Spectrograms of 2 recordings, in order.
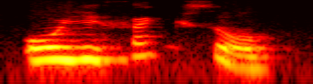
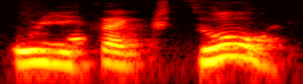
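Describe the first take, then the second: First: Said in the usual way. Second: Sneering stress on so; nasty sarcasm. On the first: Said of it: "he has her saying". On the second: Retold or imitated. The detective's real, nasty sarcastic line. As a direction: lean on "so" with a nasty, sarcastic bite. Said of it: "whereas what she's saying is".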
